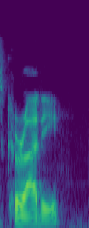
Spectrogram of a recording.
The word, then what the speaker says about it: karate: And a dojo is a place where you go to learn things like karate, pronounced for our American listeners as karate.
